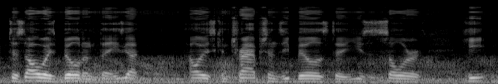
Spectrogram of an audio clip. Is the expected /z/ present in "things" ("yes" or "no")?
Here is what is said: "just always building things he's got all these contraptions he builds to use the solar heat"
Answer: no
